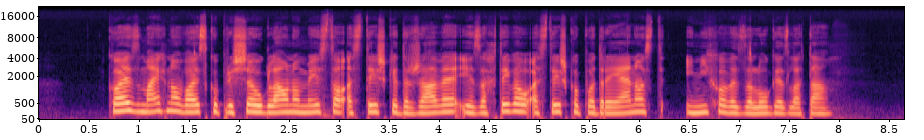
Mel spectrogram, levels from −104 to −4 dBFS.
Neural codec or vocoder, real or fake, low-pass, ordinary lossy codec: none; real; 19.8 kHz; none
